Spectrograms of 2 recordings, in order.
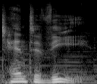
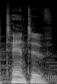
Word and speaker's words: Tantive IV: And the correct pronunciation really is Tantive V. I've used it in other videos, but it sounds so silly and I always used to say Tantive.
